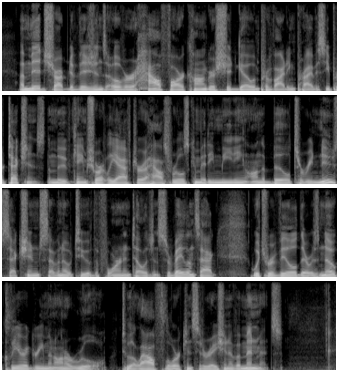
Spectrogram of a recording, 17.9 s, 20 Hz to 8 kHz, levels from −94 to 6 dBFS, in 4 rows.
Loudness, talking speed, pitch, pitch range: -25 LUFS, 175 wpm, 105 Hz, 100-120 Hz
